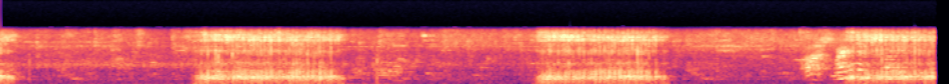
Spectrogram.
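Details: Older man (a father) snoring very loudly: rough snores in slow bursts on each breath in, with quieter breathing between.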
